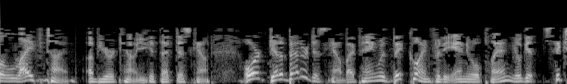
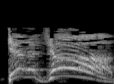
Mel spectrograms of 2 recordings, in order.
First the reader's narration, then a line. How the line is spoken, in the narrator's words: at the top of his lungs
